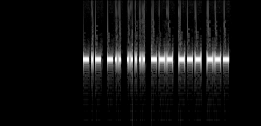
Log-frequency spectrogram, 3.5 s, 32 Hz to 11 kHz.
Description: Morse code, heard as a keyed tone, about 46 wpm, 700 Hz. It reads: KD5OOO
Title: USA Call Signs - 6 Characters - 3x Character Spacing - 45wpm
